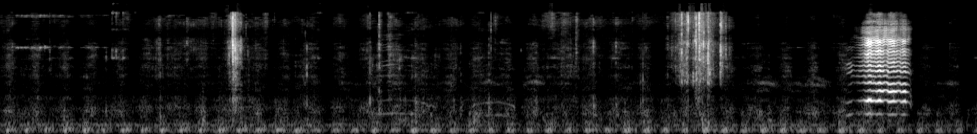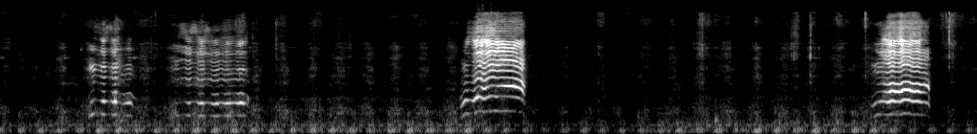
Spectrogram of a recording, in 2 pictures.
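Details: Baby goat kid bleating about six times over some twenty seconds: short quavering, harmonic-rich cries that rise then fall, some louder and longer, with quieter ones between, over a steady low droning hum.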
